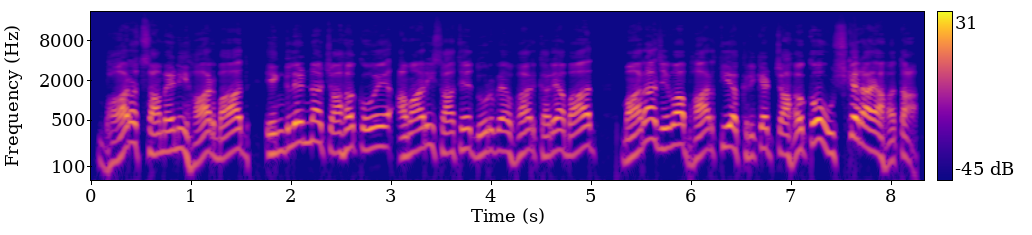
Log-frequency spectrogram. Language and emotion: Gujarati, angry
